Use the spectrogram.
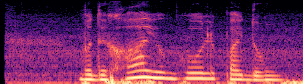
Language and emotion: Russian, sad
